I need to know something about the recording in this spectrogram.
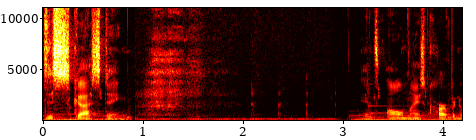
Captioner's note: Shane laughs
